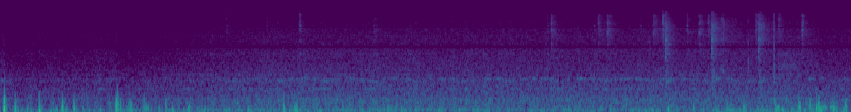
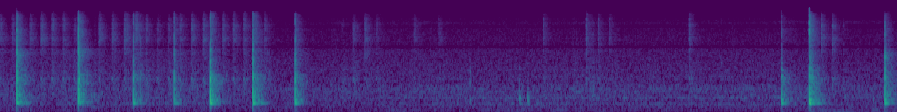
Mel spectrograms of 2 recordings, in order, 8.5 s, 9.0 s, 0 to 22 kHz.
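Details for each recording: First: 1980s Moss WF Series 132 cm polished-brass ceiling fan, made in Hong Kong (speeds est. 55/120/160 rpm), one of the quieter units: soft smooth airflow, no hum or tick, faint irregular rustle; running quietly and healthily, moving plenty of air. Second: 1980s Moss WF Series 132 cm ceiling fan, made in Hong Kong, on high speed (about 160 rpm estimated): light sharp clicks in uneven clusters over faint fan hum, caused by the textured paint finish.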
